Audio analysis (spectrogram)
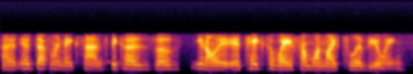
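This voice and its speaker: A woman radio host chats casually, as if with a friend. Her voice is on the low-fidelity, narrowband sound of a telephone line, dry and close with no room around it. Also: fairly quick, no echo. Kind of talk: casual chat.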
